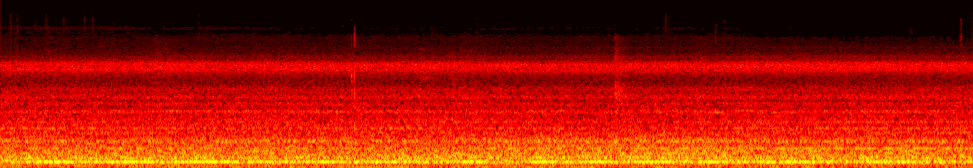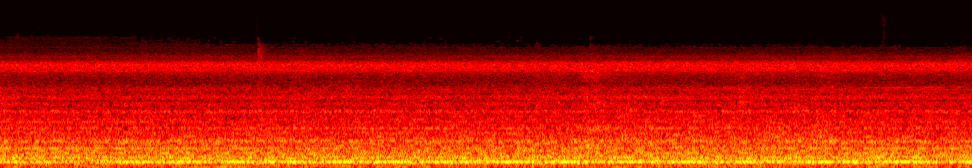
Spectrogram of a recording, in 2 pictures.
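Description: Container freight train wagons rolling steadily past on the rails, a continuous rumble of wheels with a steady low hum running through it.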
